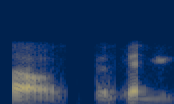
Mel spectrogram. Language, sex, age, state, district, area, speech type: Marathi, male, 60+, Maharashtra, Yavatmal, urban, conversation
